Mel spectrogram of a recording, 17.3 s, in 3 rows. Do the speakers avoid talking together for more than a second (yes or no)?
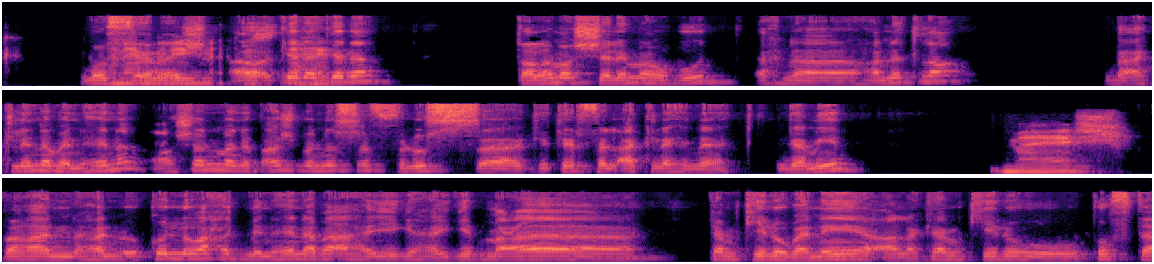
no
